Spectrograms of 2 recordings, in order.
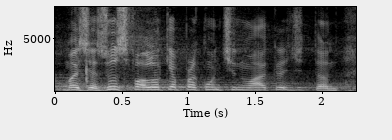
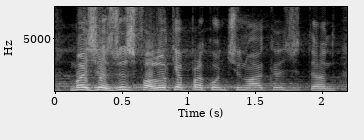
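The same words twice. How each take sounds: The two takes are said the same way.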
